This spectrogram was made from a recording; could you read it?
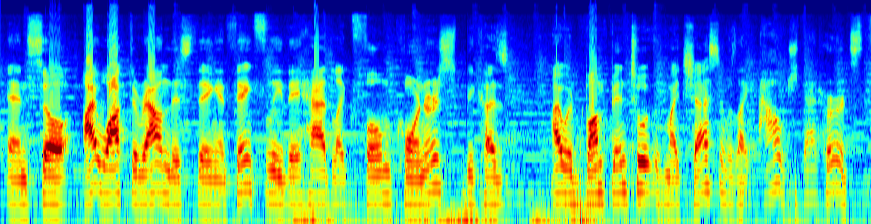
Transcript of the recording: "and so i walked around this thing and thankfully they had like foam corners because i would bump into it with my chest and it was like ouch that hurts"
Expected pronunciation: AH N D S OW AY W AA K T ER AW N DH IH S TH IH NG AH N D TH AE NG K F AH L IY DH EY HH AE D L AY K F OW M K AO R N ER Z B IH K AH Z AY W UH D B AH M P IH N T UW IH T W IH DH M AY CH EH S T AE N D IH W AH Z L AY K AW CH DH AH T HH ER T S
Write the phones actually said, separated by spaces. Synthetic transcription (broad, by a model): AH N S OW AY W AA K T ER AW N DH IH S TH IH NG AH N TH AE NG K F L IY DH EY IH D L AY K F OW M K AO R N ER Z B IH K AH Z AY W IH D B AH M P IH N T UW IH T W IH DH M AY CH EH S T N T W AH Z L AY K AW CH DH AH T HH ER T S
